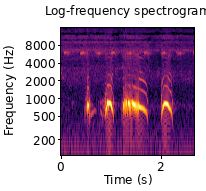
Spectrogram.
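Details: Spotted dove giving its high 'luk kok' style coo: a brief note, an arched hollow coo, a long trilled coo that slides down, then a closing arched coo. Faint high regular ticks sound behind it.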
